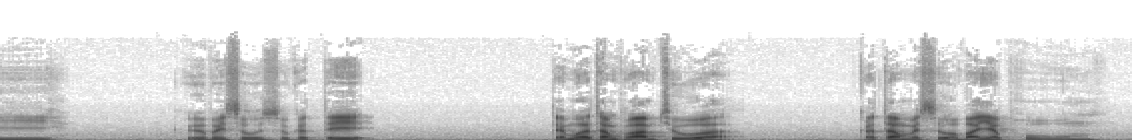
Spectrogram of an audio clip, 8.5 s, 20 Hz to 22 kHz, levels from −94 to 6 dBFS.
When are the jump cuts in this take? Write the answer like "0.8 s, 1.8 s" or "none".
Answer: none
